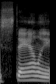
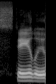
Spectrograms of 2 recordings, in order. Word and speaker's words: Staley: People call me Stanley and it's Staley. I'm like, "Oh, take a stale bread."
